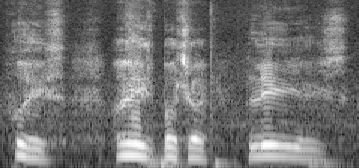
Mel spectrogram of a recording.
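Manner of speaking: high, loud mock begging; drawn-out, high-pitched imitation of begging; Homelander pleading. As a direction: plead for your life, hammed up. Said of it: "Homelander's pleading for his life".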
